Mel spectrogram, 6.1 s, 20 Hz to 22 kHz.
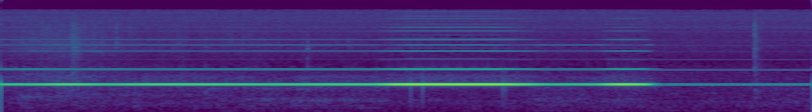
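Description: Steady 1 kHz sine test tone from a signal oscillator, played through a bookshelf speaker by a small 9 V BC337/BC327 push-pull transistor amplifier. Its loudness swells and dips, drops low about five seconds in, and comes back up at the very end.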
